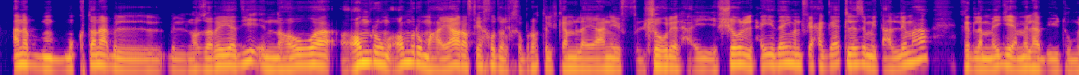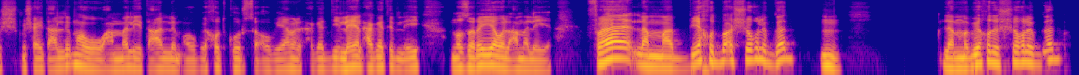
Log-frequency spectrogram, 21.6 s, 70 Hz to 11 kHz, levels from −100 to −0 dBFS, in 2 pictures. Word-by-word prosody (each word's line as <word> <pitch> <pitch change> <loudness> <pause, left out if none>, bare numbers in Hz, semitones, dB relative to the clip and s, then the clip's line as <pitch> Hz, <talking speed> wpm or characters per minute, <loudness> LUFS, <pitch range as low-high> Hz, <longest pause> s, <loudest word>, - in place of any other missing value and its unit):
أنا 145 +3 +4
بم 120 -7 -3
مُقتنع 140 +5 0
بال 100 -5 -7
بالنظرية 110 +6 -1
دي، 165 +4 -3
إن 115 -2 -1
هو 140 +6 +3
عُمره 165 +1 +4
م 135 - +1
عُمره 155 +2 +1
ما 125 -5 0
هيعرف 130 +3 +3
ياخد 130 -1 -3
الخبرات 110 +3 -8
الكاملة 115 0 -3
يعني 110 +1 -2
في 100 - -21
الشغل 125 +6 0
الحقيقي، 105 -1 -6
الشغل 145 +7 +2
الحقيقي 130 +3 -3
دايمًا 150 0 0
في 135 - -5
حاجات 140 +3 -4
لازم 145 -2 0
يتعلّمها، 145 - -3 0.4
غير 130 - -2
لمّا 110 0 -1
ييجي 130 +3 -1
يعملها 115 -1 +1
بإيده، 100 -1 -10
مش 95 +1 -11
مش - - -7
هيتعلّمها 115 +6 -2
وهو 105 -4 -2
عَمّال 105 +4 -4
يتعلّم 105 -1 -4
أو 100 0 -10
بياخد 105 +3 -7
course 110 -1 -8
أو 100 - -9
بيعمل 105 +2 -5
الحاجات 105 +2 -9
دي 115 +2 -7
اللي 110 +1 +2
هي 130 - +5
الحاجات 120 0 -2
اللي 110 -3 -6
إيه، 120 +2 -2 0.3
النظرية 125 +5 +4
والعملية. 105 -5 0 0.4
فلمّا 150 - +7
بياخد 145 - +1
بقى - - +3
الشغل 195 +3 +1
بجد 190 +6 +1 0.3
إمم، 130 -6 +1 1.0
لمّا 115 0 +2
بياخد 150 +7 +4
الشغل 165 +2 +2
بجد 195 +7 -4
120 Hz, 170 wpm, -23 LUFS, 110-145 Hz, 1.0 s, فلمّا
